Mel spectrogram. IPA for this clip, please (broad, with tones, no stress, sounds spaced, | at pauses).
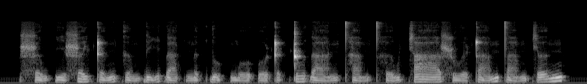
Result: ʂ ə˨˩˨ w ʔ i˨˩ ʂ ə˧ j ʈ ə˨˩˦ ŋ k ə˨˩˨ m ɗ i˨˩˦ ɗ a˨˩ k̚ n ə˨˩ k̚ ɗ u˨˩ k̚ m o˨˩˨ ʔ o˨˩˨ ʈ ə˨˩ k̚ ʈ u˧ ɗ aː˨˩˨ ŋ t̪ʰ a˨˩˨ m t̪ʰ ə˨˩˦ w c aː˧ ʂ u˨˩ ə̯ ʈ a˨˩˦ m t̪ a˨˩˨ m c ə˧˥ ŋ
